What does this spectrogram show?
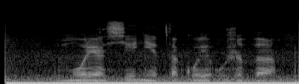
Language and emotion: Russian, neutral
